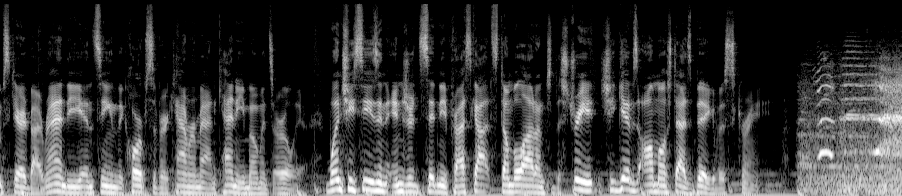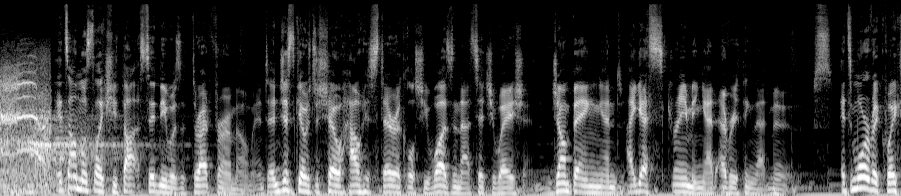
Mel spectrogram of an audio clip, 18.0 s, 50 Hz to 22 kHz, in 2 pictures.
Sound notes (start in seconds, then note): 8.0 screams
